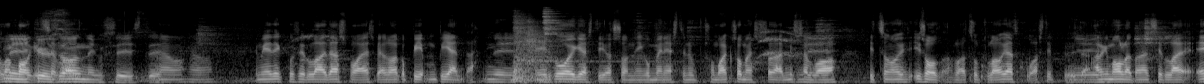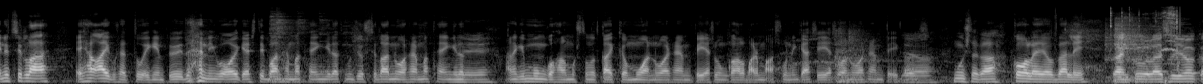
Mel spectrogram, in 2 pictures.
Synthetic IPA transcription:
ulɑpɑlkitsseseonniːŋkusiːst̪ijoːjoː | jɑmiet̪ikkusilːɑit̪æsʋɑːjesʋiælsoɑikːɑpipiænt̪ænːniːt̪kuoikeːst̪ijosːonniːŋkumenest̪ynysonʋɑiksomesːɑt̪ɑimisːæʋɑː | sit̪seonoikesiʔisolt̪ɑ̰solɑet̪sult̪ulejɑt̪kuʋɑ̰st̪ippy̰ːt̪æ̰ːʔɑ̰inɑkimæolet̪ɑnːet̪silːɑiḛinyt̪silːɑi | ḛihæɑikuset̪t̪uikimpyːt̪æːnniːŋkuoikeːst̪iʋʋɑnhemːɑt̪heŋkiløt̪mut̪just̪silːɑinuoremːɑt̪heŋkiløt̪ɑinɑkimmuŋkohɑlmuist̪ɑnut̪̚kɑikːiommuonuorempiːjɑsuŋkohɑlʋɑ̰rmɑ̰ːsunikæsiːjɑsuonuorempḭːkɑnsmuist̪ɑkɑːkoːleioʋʋælitɑŋkuːlɑsijok

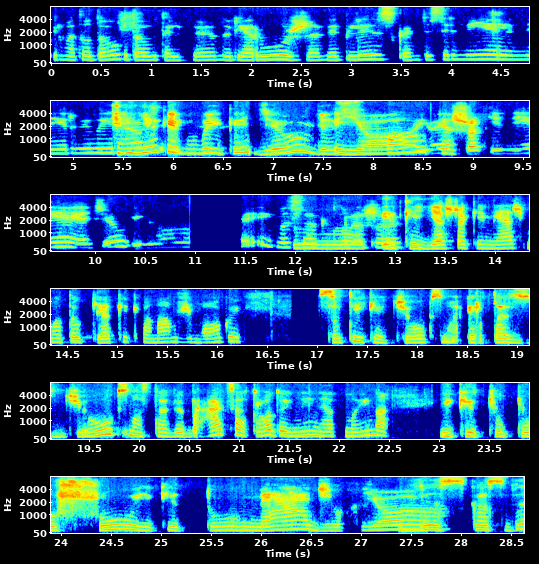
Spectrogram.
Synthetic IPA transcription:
ɪrmɐt̪ɐʊd̪ɐʊkd̪ɐʊkd̪ʲɛlʲfʲɪnʊɪrjiɛruːʒɐʋʲɪbʲlʲɪzɡɐnʲt̪ʲɪsɪɾmʲeːlʲɪnʲɪɪɾɪʋɐɪɪɾjiɛkɐɪpʋɐɪkɐɪd͡ʒʲɛʊɡʲɛjoːjoːjʃoːkʲɪnʲeːjɛd͡ʒʲɛʊɡʲjoː | t̪ɐɪnʊslˠɐɪrkɐɪjiɛɐʃʃokʲɪnʲiɛjɐʃmɐt̪ɐʊkʲiɛkkʲiɛkʋʲiɛnɐmʒmoːɡʊɪ | sʊt̪ʲɛɪkʲɛd͡ʒʲɛʊksmɐʔɪɾt̪ɐsd͡ʒʲɛʊksmɐst̪ɐʋʲɪbrɑːt͡sʲɪjɛɐt̪ɾoːd̪oːjɪnɐɪnʲɛɐt̪nʊɐɪnɐ | ɪkʲɪt̪uːpʊʃuːikʲɪt̪uːmʲæd͡ʒʲu | joːʋʲɪskɐsʋʲɪ

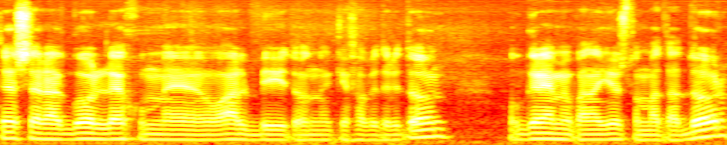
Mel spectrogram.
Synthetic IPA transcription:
t̪e̞se̞ɾɐɡo̞le̞xume̞oɐlbit̪o̞nce̞fɐpet̪ɾit̪o̞n | o̰ɡɾe̞miopɐnɐʝeost̪o̞mːɐt̪ɐd̪o̞ɾ

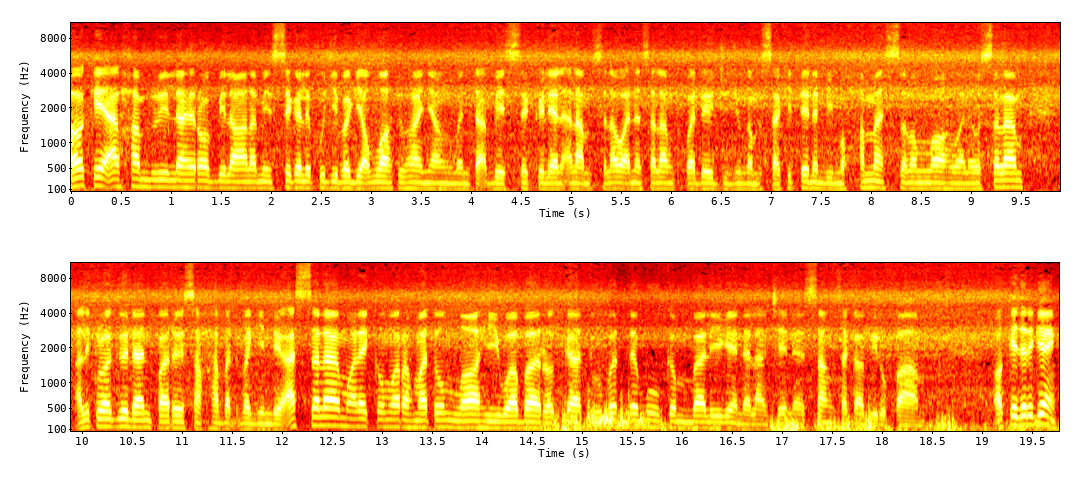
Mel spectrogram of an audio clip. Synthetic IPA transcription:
ʔokealhamdulilːaɦiɾɔbilalaminsəɡalapud͡ʒibaɡialːɑht̪uɦanjaŋmə̃nt̪a̰ʔbɪsəkəliana̰lamsəlawat̪̚dansalamkə̥padad͡ʒuɲd͡ʒuŋanbəsarkit̪ənabimuħamad̚sɔlɔlːɑɦualawasalam | ʔa̰likəluarɡadanpaɾasaɦabat̪̚baɡindəʔasːalamualajkumwaɾˤɑhmat̪ulːɑɦiwabaɾɔkat̪uhbərt̪əmũkəmbalikandalamt͡ʃenəsaŋsakabiɾupa̰m | ʔo̰ked͡ʒadikɛŋ

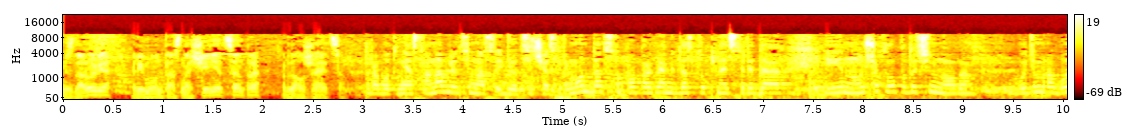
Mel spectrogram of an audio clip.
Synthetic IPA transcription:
mʲɪzd̪ɐɾo̞vʲɪjəɾʲɪmo̞nt̪əɐsnɐɕːenʲɪjət̪sɛnt̪ɾə | pɾəd̪ɐ̰lˠʐa̰jɪ̰t̪sə̰ | rɐbo̞t̪ənʲɪɐst̪ɐnavlʲɪvɪt̪səʊnasɪdʲo̞t̪sʲɪt͡ɕːasɾʲɪmo̞nt̪̚d̪ɐst̪upəpɾɐɡɾamʲːɪd̪ɐst̪upnəjəsʲɾʲɪd̪ainuɪɕːoxlˠo̞pət̪̬o̞t͡ɕɪnʲmno̞ɡə | budʲɪmrɐbo

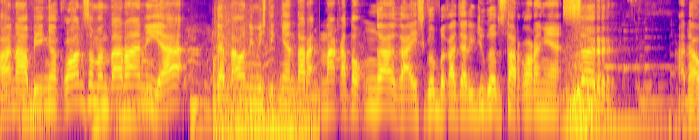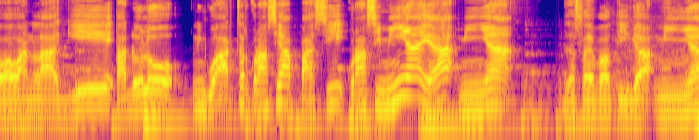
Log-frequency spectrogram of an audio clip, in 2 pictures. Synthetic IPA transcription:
anabiŋəklɔnsəmənt̪aɾanijaŋɡat̪aunimist̪ɪk̚ɲaant̪aɾaənakat̪awəŋɡaɡaisɡuabəkalt͡ʃaɾid͡ʒuɡat̪ust̪arkoɾanɲasər | ʔa̰dawawanlaɡit̪adoloniɡuaːrt͡ʃərkuɾaŋsiapasihkuɾaŋsimiɲajamiɲa | daslevəlt̪iɡamiɲa

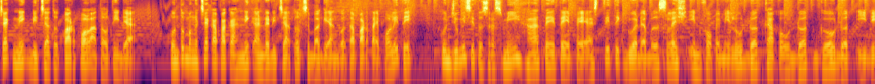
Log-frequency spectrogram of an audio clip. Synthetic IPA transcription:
t͡ʃɛk̚nɪk̚dit͡ʃat̪ʊt̪̚parpɔlat̪awt̪ida̰ʔ | unt̪ʊk̚məŋət͡ʃɛkapakahnɪkandadit͡ʃat̪ʊt̪̚səbaɡajaŋɡot̪apa̰rt̪ajpolit̪ɪk̚ː | uɲd͡ʒumisit̪ʊsrəsmiɦat̪et̪epeʔɛst̪it̪ɪk̚duadabəlslɛʃinfopəmiludɔt̪̚kapeudɔt̪̚ɡodɔt̪̚ide

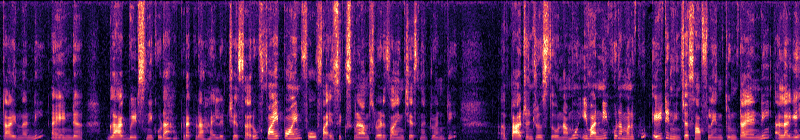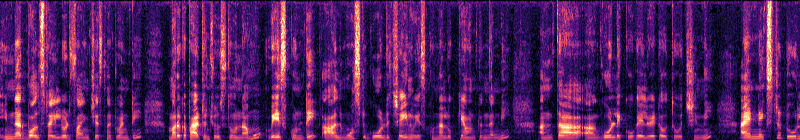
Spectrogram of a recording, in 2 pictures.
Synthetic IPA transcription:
ʈaːjind̪ɐɳɖiɐ̰ɳɖblaːk̚biːʈsnikuːɽaːɐkːɐɽɐkːɐɽɐɦɐjleʈ̚t͡ʃeːsa̰ːɾupʰɐjʋpaːjiɳʈ̚pʰoːɾpʰɐ̰jʋsiksɡɾaːmslo̞ːɖizɐjnt͡ʃe̞ːsinɐʈuʋɐɳʈi | pa̰ːʈɐɾnt͡ʃuːst̪uːnːaːmuʔiʋɐnːiːkuːɽaːmɐnɐkuʔejʈiːniɲt͡ʃɐɾsaːpʰlent̪uɳʈaːjɐɳɖiɐ̰laːɡe̞ːʔinːɐɾbaːlsʈɐjlːo̞ːɖizɐjnt͡ʃe̞ːsinɐʈuʋɐɳʈimɐɾɔkɐpaːʈɐɾnt͡ʃuːst̪uːnːaːmuʋe̞ːsu̥kuɳʈe̞ːʔa̰ːlmo̞ːsʈɡo̞ːlɖt͡ʃejnʋe̞ːsu̥kunːɐlukːe̞ːuɳʈund̪ɐɳɖiɐ̰nt̪ɐɡo̞ːlɖekːuʋɐɡaːeliʋeːʈɐwut̪uːʋɐt͡ʃːind̪i | ɐjɳɖneksʈʈuː

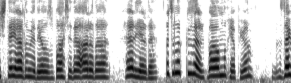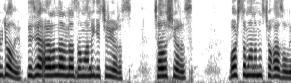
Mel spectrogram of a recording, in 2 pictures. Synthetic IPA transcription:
it͡ʃt̪ɛjaɾd̪ɯme̞d̪ijo̞ɾuzbɑxt͡ʃʰed̪ɛaɾad̪a | hæɾjɛɾd̪ɛd͡ʒɯlˠɯk̚ɟyzælʲbaːlˠamlˠɯqjapʰɯjozɛflʲio̞lˠujod̪ed͡ʒɛʔaɾalˠaɾlˠazamaːnɯɟe̞t͡ʃʰiɾijo̞ɾuz̥ | t͡ʃʰalˠɯʃɯjo̞ɾuz̥ | bo̞ʃzamaːnɯmɯz̥t͡ʃʰo̞kazo̞lˠuj

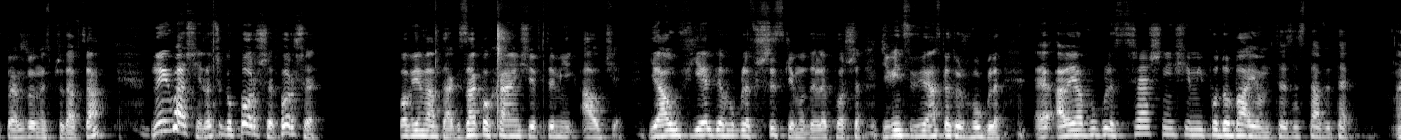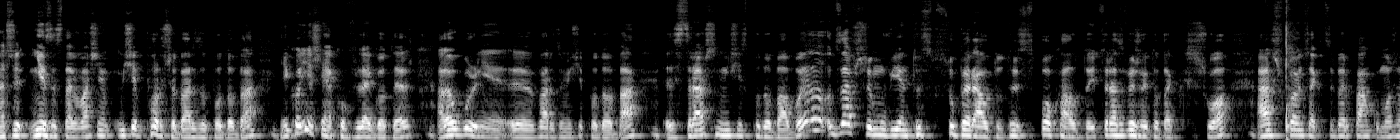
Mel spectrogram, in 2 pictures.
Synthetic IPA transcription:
spɾavd̪ɔnɛspʂɛd̪aft̪sanɔivwaɕɲɛd̪lat͡ʂɛɡɔpɔɾʂɛpɔɾʂɛ | pɔvʲjɛmvamt̪aɡzakɔxawɛmɕɛft̪ɘmiawt͡ɕɛ̰jauvʲjɛlbʲjamvɔɡulɛfʂɨst̪kʲɛmɔd̪ɛlɛpɔɾʂɛd͡ʑevʲjeɲt͡ɕ̪ʲsɘzʲvʲjãñskat̪ɔjuʐvɔɡulɛʔalɛjavɔɡulɛst̪ɾaʂɲɛɕɛmʲipɔd̪ɔbajɔ̃w̃t̪ɛzɛst̪avɘt̪ɛ | zat͡ʂɘɲɛzɛst̪avɘvwaɕɲɛmʲiɕɛpɔɾʂɛbaɾd̪zɔpɔd̪ɔbaɲɛkɔɲɛt͡ʂɲɛjakɔvlɛɡɔt̪ɛʂalɛɔɡulɲɛbaɾd̪zɔmʲiɕɛpɔd̪ɔbast̪ɾaʂɲɛmʲiɕ̬ɛspɔd̪ɔbawɔbɔjaɔd̪zafʂɛmuvʲiwɛmt̪ɔjɛst̪supɛɾawt̪ɔt̪ɔjɛs̬t̪spɔkawt̪ɔit̪sɔɾazvɘʐɛjt̪ɔt̪akʂwɔ | aʂfkɔɲ̃ʲt̪sujakt̪sɨbɛɾpaŋkumɔʐɛ

